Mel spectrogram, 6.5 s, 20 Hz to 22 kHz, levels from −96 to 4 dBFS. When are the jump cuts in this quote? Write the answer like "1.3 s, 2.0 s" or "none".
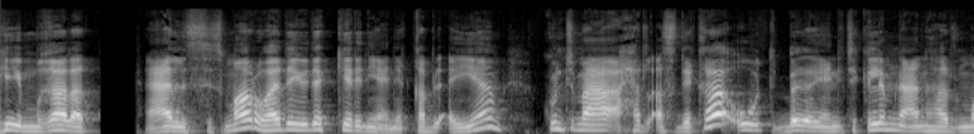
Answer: none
